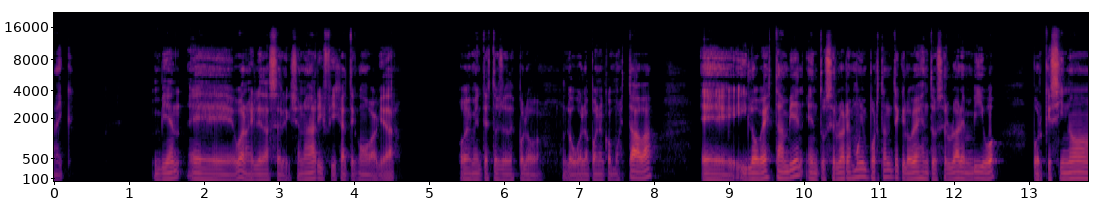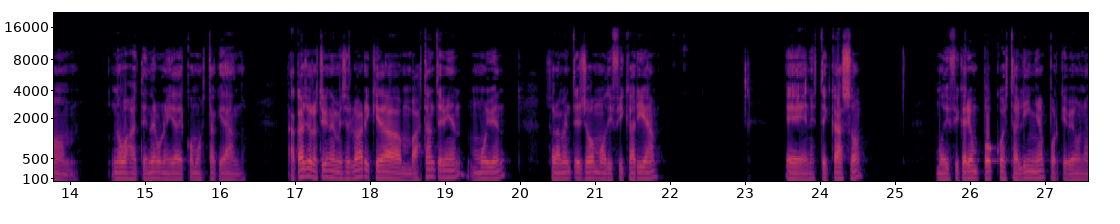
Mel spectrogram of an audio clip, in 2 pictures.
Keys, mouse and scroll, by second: 21.9 click, 23.5 click.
